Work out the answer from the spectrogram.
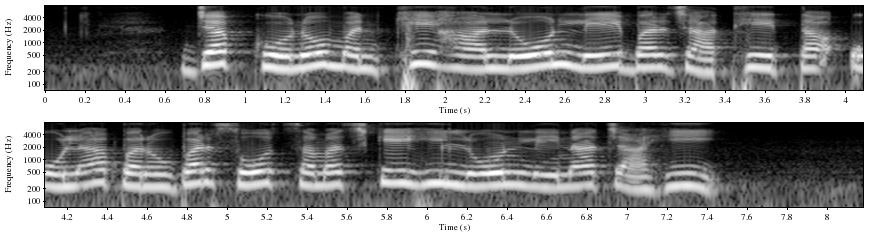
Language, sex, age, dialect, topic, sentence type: Chhattisgarhi, female, 25-30, Eastern, banking, statement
